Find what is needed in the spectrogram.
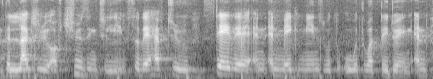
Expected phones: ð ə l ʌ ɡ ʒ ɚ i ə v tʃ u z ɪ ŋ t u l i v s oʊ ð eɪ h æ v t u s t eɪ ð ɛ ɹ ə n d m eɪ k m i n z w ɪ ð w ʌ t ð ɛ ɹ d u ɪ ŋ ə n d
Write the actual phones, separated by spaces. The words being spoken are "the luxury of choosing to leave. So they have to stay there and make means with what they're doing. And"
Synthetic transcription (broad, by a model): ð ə l ʌ ɡ ʒ ɚ i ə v tʃ u z ɪ ŋ t u l i v s oʊ ð eɪ h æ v t u s t eɪ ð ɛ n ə n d m eɪ k m i n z w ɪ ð w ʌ t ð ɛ d u ɪ ŋ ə n d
